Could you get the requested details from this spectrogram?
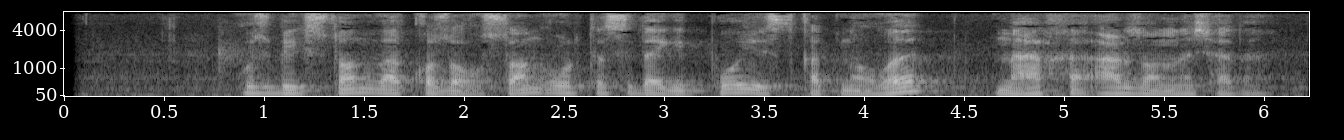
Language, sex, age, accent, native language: Uzbek, male, 25-34, Toshkent shahri, Uzbek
